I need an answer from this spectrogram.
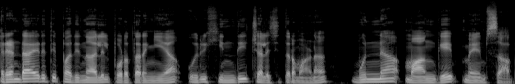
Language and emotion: Malayalam, neutral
